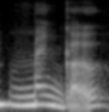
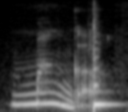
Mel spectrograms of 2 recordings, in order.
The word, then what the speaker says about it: Mango: do you say it the problem for the english native speaker is that the vowel ah they tend to pronounce as a sound which is incorrect so stop saying mango because it's mango remember mango the white r sound and continuing still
